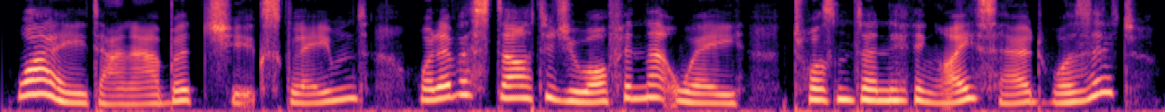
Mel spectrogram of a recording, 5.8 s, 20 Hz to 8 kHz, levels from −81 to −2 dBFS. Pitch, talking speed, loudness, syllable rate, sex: 245 Hz, 185 wpm, -17 LUFS, 5.2 syllables/s, female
